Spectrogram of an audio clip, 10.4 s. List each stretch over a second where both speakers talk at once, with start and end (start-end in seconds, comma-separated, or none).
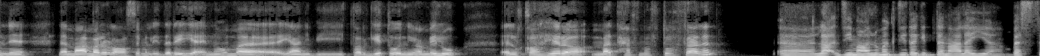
none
